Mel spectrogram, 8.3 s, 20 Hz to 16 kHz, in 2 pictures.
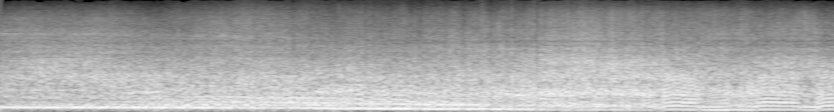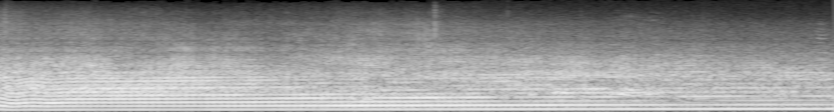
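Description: Peugeot 205 rally car's four-cylinder engine passing close by at speed. The note drops in pitch as the car goes past, then climbs steadily as it pulls away under acceleration.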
